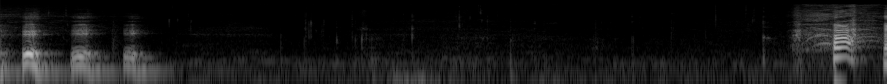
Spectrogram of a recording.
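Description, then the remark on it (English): Close-up chewing of ravioli right at the microphone, with short voiced sounds at the start, a quiet stretch of faint mouth clicks, then loud, crackly mouth noises at the end. “You should chew it right into the mic, right? I thought I was.”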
